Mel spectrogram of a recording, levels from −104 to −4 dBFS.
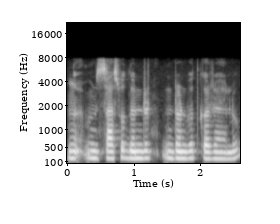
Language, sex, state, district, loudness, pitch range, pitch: Hindi, female, Uttar Pradesh, Hamirpur, -17 LUFS, 190-200 Hz, 195 Hz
